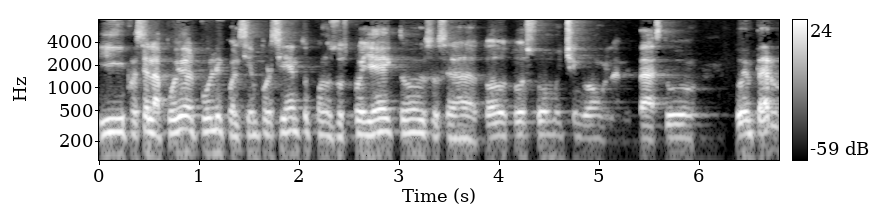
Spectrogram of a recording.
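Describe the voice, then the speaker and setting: Monotone, flat intonation runs through this man's speech. His pitch is medium and his pace moderate. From Mexico, Tijuana. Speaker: musician. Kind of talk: casual chat.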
